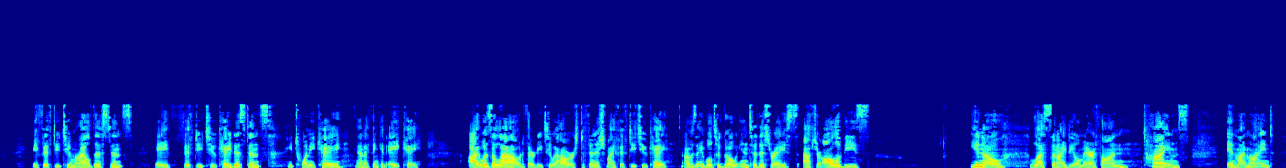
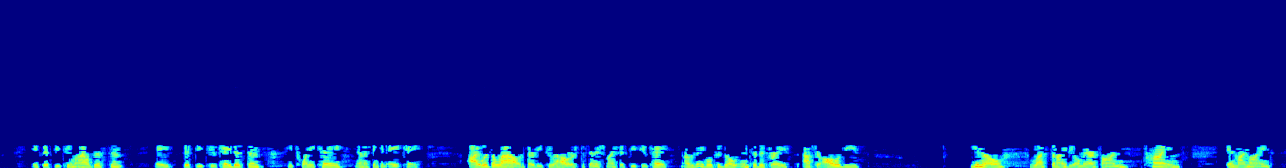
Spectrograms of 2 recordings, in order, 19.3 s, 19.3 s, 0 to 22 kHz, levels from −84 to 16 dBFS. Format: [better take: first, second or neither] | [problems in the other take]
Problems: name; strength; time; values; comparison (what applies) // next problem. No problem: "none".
first | garbled, watery; badly; nothing above 3 kHz; slightly in the first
